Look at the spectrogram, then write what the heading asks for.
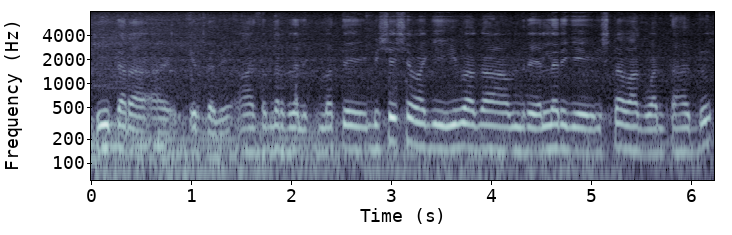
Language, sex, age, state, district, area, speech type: Kannada, male, 45-60, Karnataka, Udupi, rural, spontaneous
